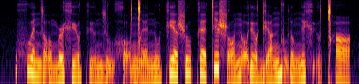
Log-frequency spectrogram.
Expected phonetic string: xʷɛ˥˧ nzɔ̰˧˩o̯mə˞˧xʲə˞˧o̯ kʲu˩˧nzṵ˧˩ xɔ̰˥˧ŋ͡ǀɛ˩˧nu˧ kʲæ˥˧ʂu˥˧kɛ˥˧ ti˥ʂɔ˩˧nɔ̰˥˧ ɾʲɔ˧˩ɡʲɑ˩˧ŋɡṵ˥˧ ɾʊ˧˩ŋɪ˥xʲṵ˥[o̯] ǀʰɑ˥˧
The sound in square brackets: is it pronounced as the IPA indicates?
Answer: yes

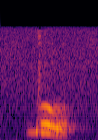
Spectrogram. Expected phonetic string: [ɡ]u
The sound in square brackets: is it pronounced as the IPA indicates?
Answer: yes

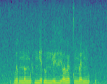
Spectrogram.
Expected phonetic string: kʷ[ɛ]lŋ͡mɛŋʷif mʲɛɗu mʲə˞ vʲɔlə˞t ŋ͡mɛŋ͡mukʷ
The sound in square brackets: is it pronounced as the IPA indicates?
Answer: yes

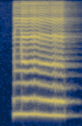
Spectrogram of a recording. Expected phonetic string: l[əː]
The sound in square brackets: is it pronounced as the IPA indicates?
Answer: yes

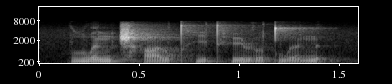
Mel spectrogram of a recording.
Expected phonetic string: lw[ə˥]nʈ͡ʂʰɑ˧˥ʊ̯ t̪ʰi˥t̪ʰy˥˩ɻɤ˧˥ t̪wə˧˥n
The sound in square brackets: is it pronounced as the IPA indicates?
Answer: yes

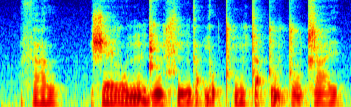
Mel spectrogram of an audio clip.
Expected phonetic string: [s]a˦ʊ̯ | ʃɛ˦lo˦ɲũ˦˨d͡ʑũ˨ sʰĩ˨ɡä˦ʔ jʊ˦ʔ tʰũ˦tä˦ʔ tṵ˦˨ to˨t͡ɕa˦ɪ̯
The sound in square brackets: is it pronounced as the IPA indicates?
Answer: no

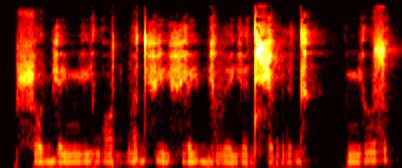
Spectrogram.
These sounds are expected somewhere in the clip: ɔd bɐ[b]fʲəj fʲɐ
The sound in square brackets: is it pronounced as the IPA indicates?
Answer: no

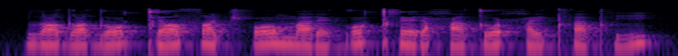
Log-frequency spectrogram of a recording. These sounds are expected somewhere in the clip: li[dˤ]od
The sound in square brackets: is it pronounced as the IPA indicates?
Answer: yes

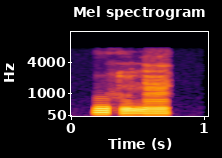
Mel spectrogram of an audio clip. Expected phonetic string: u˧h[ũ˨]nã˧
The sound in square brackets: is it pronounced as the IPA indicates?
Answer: yes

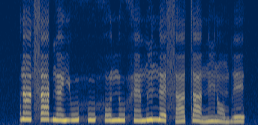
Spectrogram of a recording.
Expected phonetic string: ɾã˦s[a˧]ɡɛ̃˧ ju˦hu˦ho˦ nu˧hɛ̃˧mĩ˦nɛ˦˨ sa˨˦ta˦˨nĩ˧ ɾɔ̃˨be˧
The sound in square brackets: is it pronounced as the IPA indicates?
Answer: no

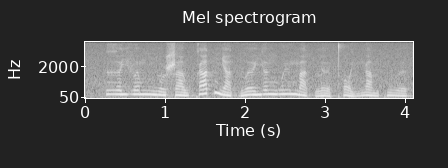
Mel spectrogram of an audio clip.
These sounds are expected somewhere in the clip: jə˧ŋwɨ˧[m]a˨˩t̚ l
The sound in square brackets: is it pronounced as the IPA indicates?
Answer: yes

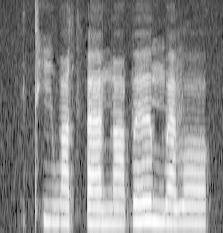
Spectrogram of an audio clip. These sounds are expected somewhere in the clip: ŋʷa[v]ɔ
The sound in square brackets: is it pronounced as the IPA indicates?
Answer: yes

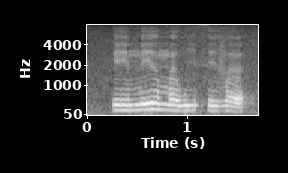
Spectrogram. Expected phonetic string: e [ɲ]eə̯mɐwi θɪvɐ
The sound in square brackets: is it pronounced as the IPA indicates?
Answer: no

